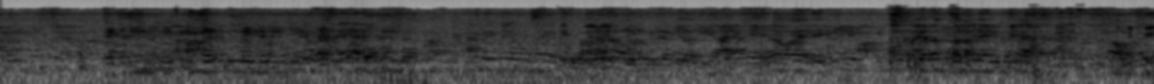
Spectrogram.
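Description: A crowd of men talk loudly over one another nearby.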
